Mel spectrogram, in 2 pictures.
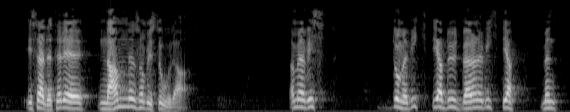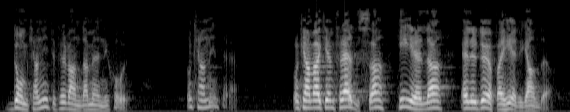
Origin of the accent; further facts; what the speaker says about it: Mariestad, Västra Götaland County, Sweden; Satt jag på teatern hemma i Mariestad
